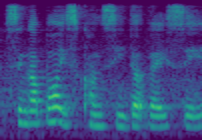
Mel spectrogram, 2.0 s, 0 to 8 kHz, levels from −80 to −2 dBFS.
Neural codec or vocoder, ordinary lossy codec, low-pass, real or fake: none; none; 7.2 kHz; real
